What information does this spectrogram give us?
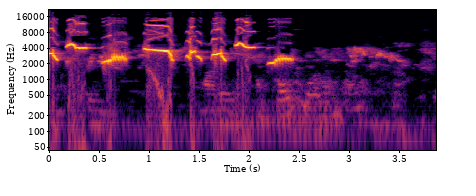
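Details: Oriental magpie-robin forest-style song for daily singing practice: a loud two-and-a-half-second volley of mixed slurred whistles, chirps and a clear held note, then soft, fading warble.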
